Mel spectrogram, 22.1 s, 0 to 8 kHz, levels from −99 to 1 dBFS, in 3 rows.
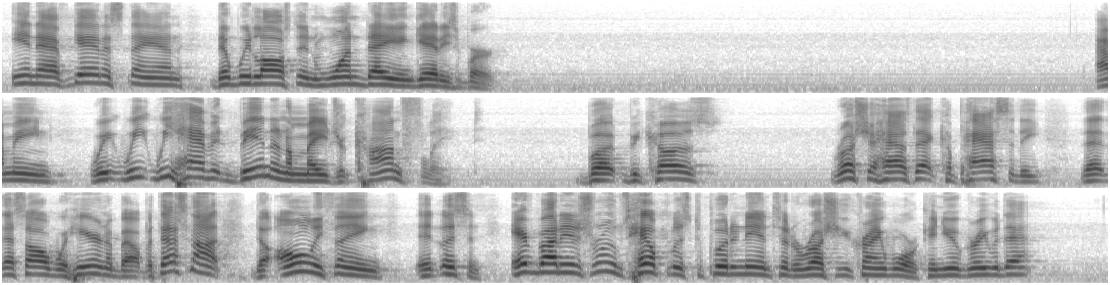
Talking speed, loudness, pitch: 165 wpm, -29 LUFS, 175 Hz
